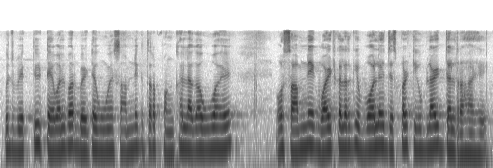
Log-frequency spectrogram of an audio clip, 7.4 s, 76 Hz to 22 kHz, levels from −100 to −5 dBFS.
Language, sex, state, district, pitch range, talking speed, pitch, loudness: Hindi, male, Jharkhand, Jamtara, 140-155 Hz, 220 wpm, 145 Hz, -30 LUFS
